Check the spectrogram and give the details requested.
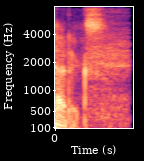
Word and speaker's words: Hattix: It's Hattix.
